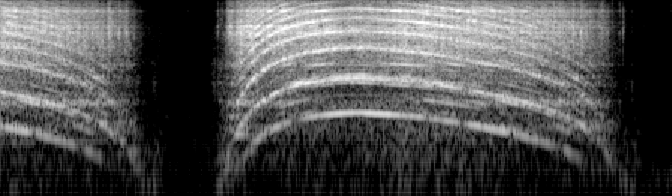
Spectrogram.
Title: suara belt mitsuboshi setelah terpasang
